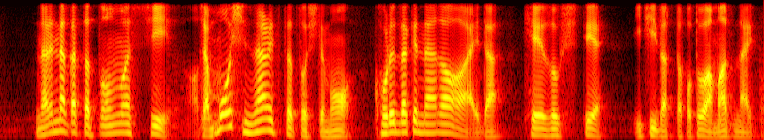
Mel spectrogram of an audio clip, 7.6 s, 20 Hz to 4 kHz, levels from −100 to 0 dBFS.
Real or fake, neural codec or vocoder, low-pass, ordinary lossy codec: fake; codec, 16 kHz, about 1 kbps, DyCAST, with the encoder's durations; 3.6 kHz; none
